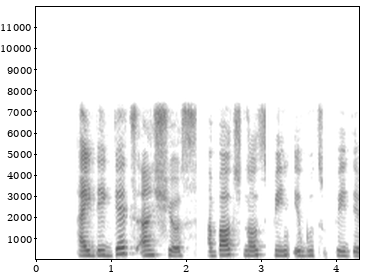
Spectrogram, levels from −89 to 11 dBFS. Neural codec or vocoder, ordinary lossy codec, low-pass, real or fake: none; none; 7.2 kHz; real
